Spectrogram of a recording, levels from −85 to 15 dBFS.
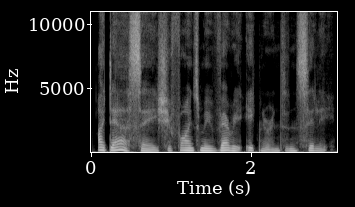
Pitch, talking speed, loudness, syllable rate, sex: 165 Hz, 195 wpm, -20 LUFS, 4.9 syllables/s, female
